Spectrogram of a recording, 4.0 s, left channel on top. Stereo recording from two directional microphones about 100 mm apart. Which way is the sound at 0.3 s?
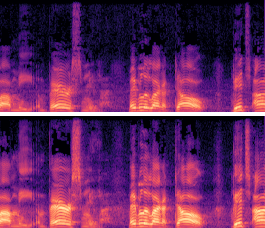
35° right (ahead or behind).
